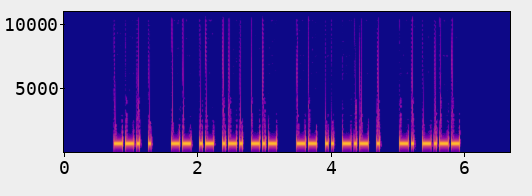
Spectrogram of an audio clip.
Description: Morse code, heard as a keyed tone, about 27 wpm, 700 Hz. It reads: GE MARK MIKE NY
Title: K1USN SST QSO Practice - 28wpm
